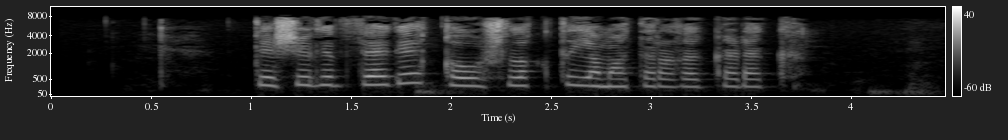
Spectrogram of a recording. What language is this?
Bashkir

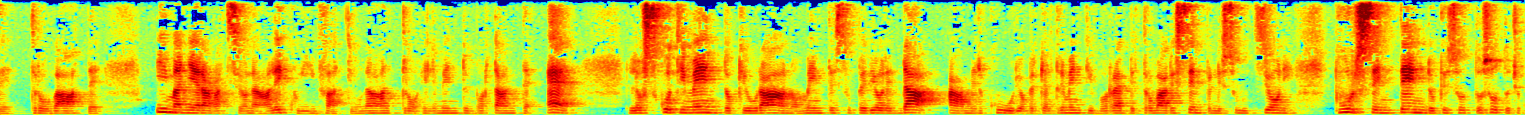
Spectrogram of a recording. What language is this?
Italian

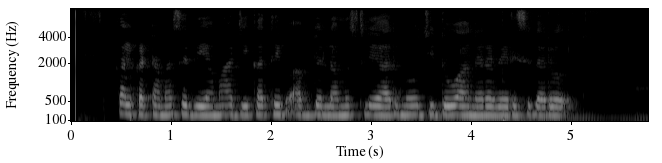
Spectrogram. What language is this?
Kannada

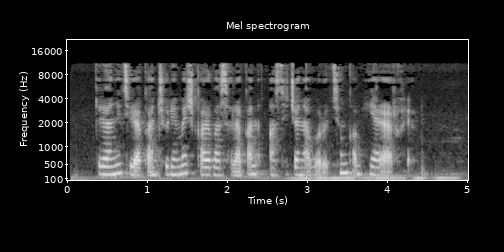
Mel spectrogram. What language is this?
Armenian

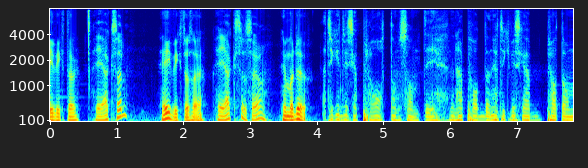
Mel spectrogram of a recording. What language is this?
Swedish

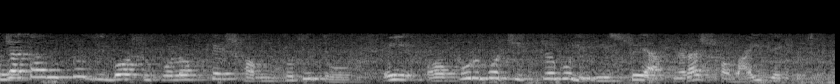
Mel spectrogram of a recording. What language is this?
Bangla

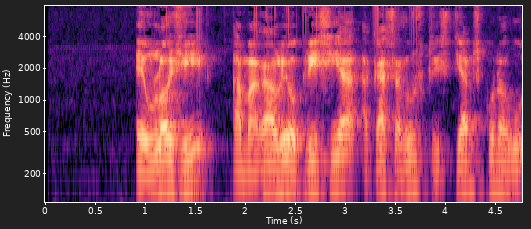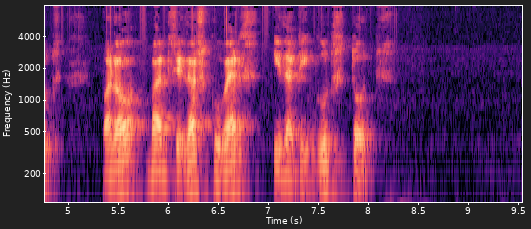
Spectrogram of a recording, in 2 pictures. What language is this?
Catalan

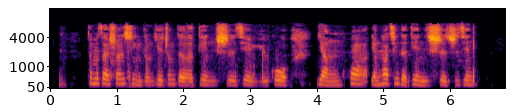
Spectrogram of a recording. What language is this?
Chinese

